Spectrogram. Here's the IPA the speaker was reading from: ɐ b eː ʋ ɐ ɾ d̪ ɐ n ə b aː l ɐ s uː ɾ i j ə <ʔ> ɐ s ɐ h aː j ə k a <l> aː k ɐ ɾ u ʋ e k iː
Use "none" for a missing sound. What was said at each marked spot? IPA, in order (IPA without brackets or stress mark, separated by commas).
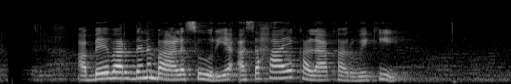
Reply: ʔ, l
